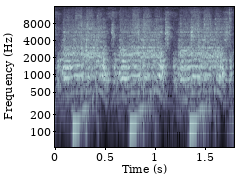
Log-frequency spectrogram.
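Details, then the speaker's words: ZAZ 1102 Tavria engine that sat unused a long time, cranked on the starter during a compression test of the first cylinder, before fueling the carburetor: even, regular pulses about every half second with equal strokes; compression sounds strong and healthy. "ще раз перший циліндри пока що акумет не посадили ну компреція справді бомбезнава"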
